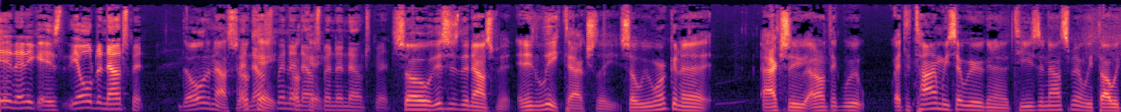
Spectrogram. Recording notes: live from a Las Vegas desert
